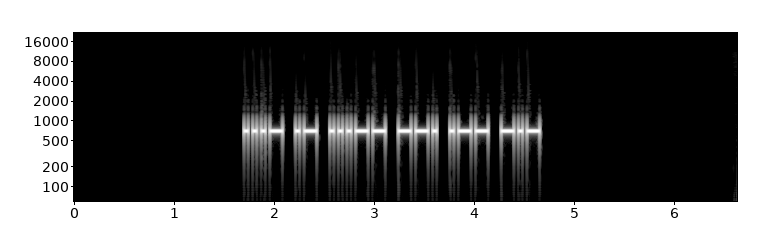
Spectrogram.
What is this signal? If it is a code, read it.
Morse code, heard as a keyed tone, about 28 wpm, 700 Hz. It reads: VA3GWK
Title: DXCC-100 Call Signs - 6 Characters - 28wpm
